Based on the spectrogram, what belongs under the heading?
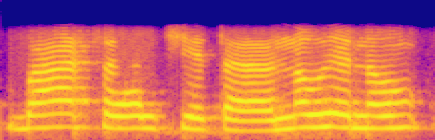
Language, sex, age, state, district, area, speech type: Maithili, female, 60+, Bihar, Madhepura, rural, conversation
